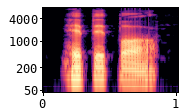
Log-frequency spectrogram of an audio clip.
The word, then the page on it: Hepepa: Kapingamarangi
